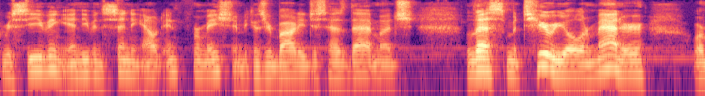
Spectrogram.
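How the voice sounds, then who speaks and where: A man with a groggy, tired voice talking casually to viewers in a halting, self-correcting, sweary ramble, often clearing his throat. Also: on the low side. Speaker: vlogger.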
